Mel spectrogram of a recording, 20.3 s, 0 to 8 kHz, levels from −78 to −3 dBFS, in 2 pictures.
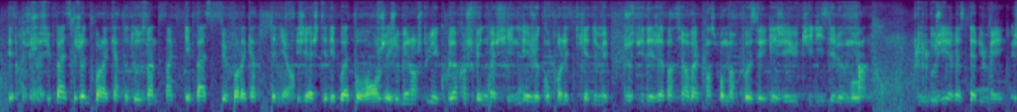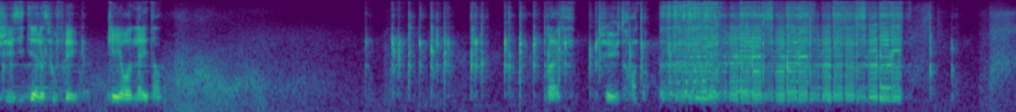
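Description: The audio is a call recording, band-limited to nothing above 8 kHz, which fits a wideband call codec such as G.722. Across four stretches, 0 to 2.72 s, 4.44 to 7.06 s, 8.28 to 9.90 s and 10.80 to 16.76 s, the sound is chopped by the voice detector. Holes of synthetic noise replace about 0.6 s, 0.28 s, 0.46 s and 2.9 s of it respectively, likely because the sender's detector toggled transmission off and on. At 3.54 s the sound is dropped by the voice detector for a single 20 ms gap filled with steady noise, likely a brief misjudgement of the sound as background. From 19.28 s to the end, comfort noise takes the place of the background for about 0.9 s. The smoother, synthetic fill differs from the real ambience and likely comes from discontinuous transmission during a pause.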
